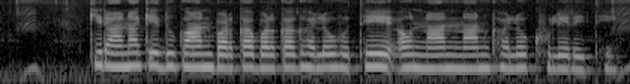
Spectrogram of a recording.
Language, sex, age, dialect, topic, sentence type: Chhattisgarhi, female, 31-35, Western/Budati/Khatahi, agriculture, statement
